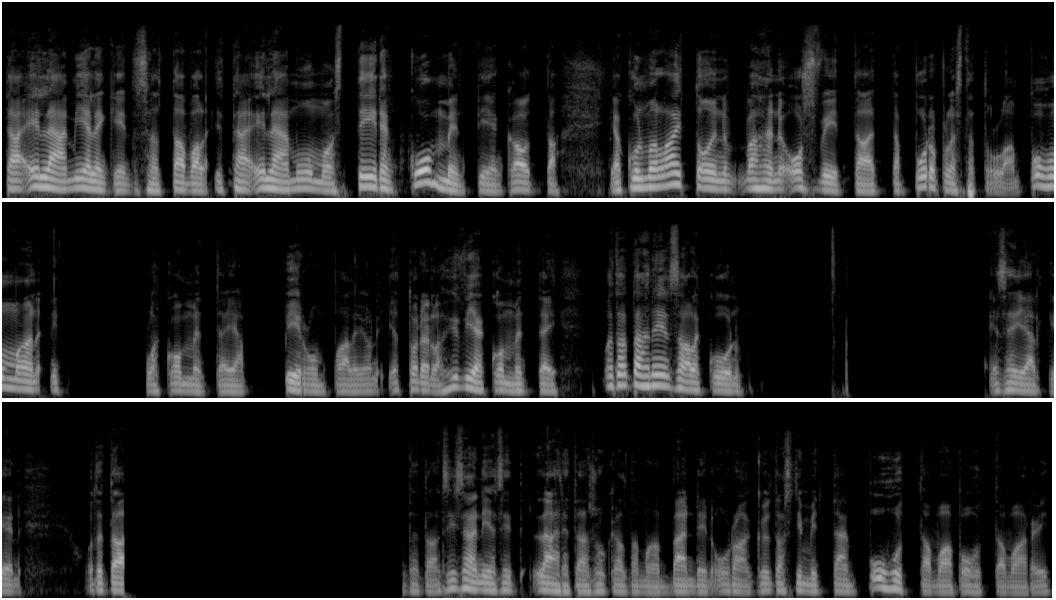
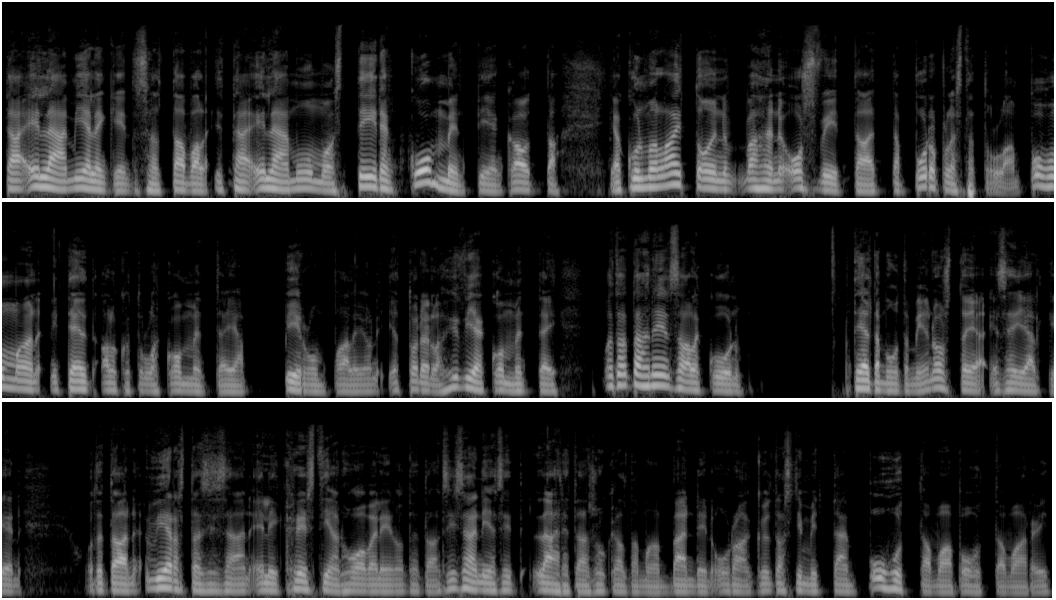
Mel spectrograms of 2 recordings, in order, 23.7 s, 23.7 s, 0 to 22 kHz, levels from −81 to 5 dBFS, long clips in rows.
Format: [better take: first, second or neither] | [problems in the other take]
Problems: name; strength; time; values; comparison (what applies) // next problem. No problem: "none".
second | audio cutting out; at 8.5 s for 0.5 s, at 14 s for 1 s and at 17 s for 2 s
